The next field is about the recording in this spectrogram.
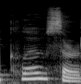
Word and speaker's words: closer: Closer. به تلفظ دقت بکنین. صدای سه رو داریم اینجا.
